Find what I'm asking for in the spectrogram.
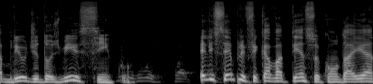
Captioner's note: voiceover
